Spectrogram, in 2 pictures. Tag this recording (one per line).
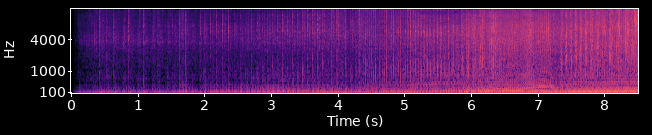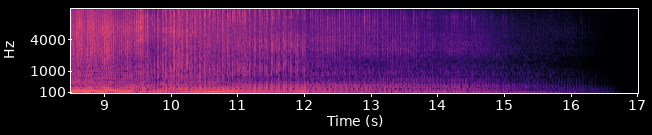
1974
Belgium
Harley-Davidson
Motorbike
Motorcycle
XLCH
